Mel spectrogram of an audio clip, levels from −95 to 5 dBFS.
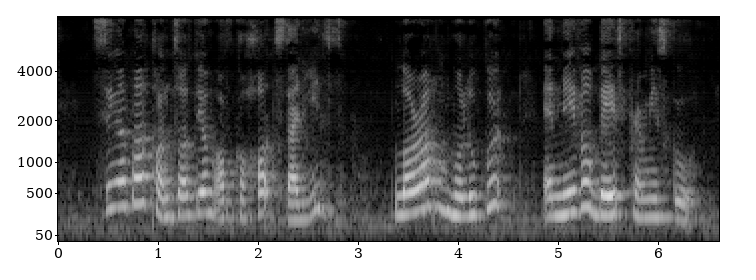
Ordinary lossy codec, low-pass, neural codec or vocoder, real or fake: none; none; codec, 16 kHz, 4 kbps, X-Codec, WavLM features, trained on Multilingual LibriSpeech; fake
